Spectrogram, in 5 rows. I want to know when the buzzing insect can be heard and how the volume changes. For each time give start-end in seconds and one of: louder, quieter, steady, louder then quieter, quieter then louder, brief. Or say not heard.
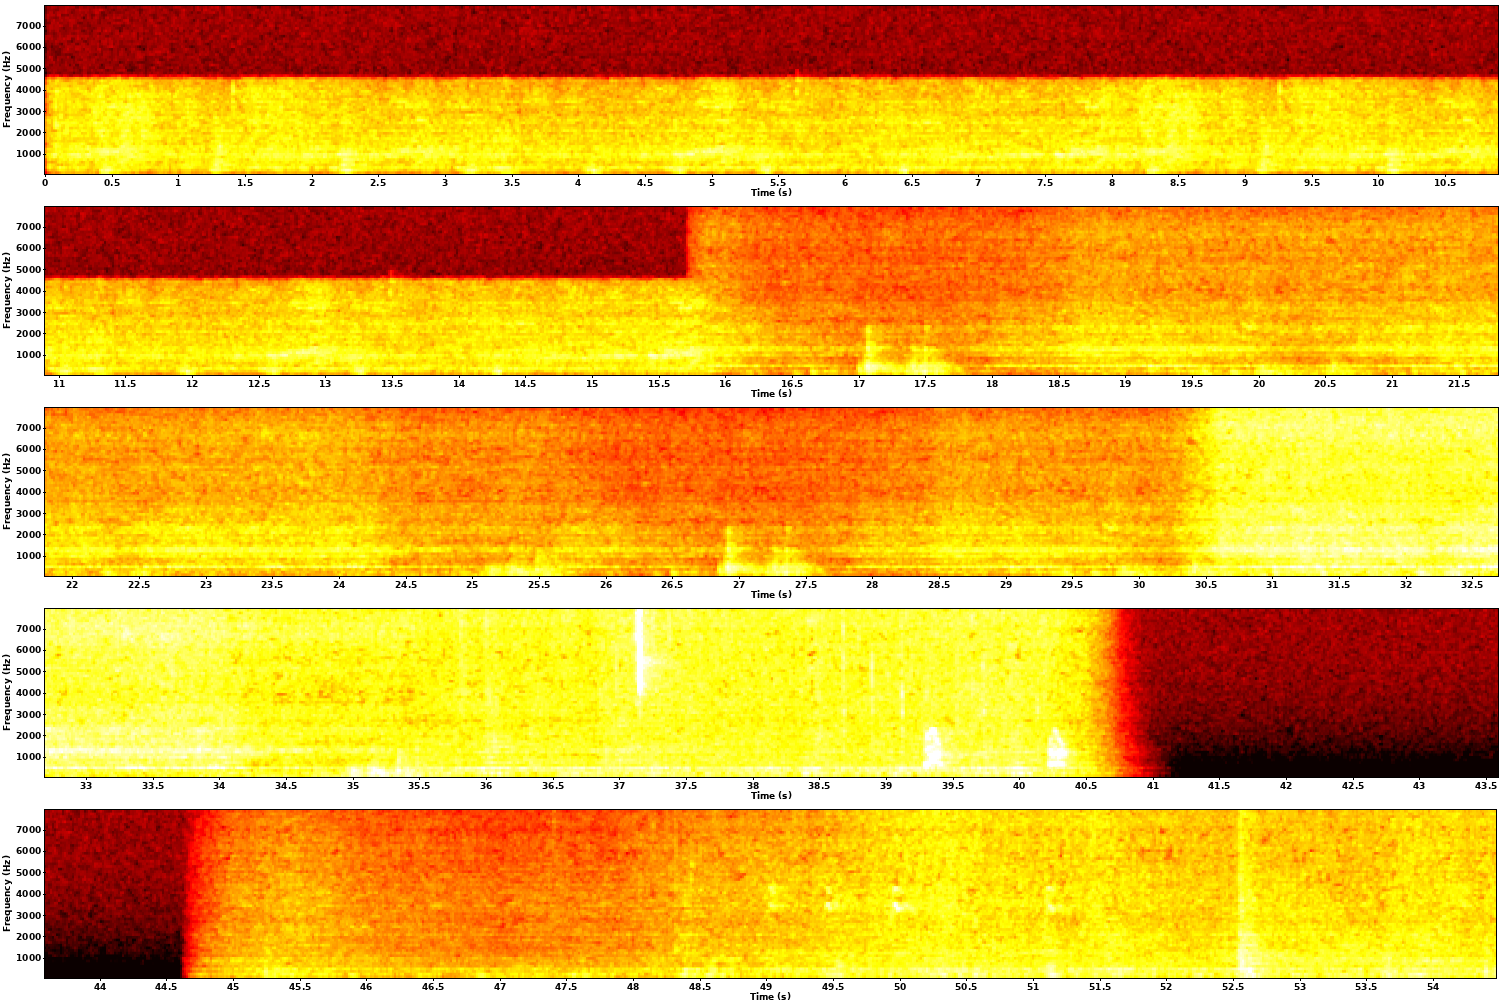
0.0-40.7 louder
44.6-54.4 louder.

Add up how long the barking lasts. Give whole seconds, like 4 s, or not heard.
2 s.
